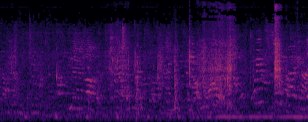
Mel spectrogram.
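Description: A young woman sips soup from a bowl.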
